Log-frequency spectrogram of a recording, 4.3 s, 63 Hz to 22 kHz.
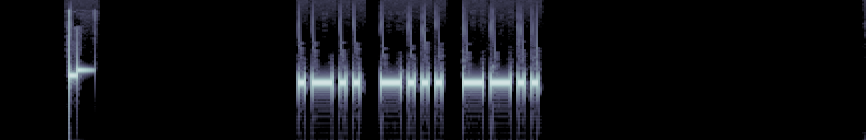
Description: Morse code, heard as a keyed tone, about 36 wpm, 700 Hz. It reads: LBZ
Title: USA Call Sign Postfixes - 3 Letters 35wpm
